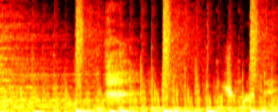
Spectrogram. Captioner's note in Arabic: يتنهد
